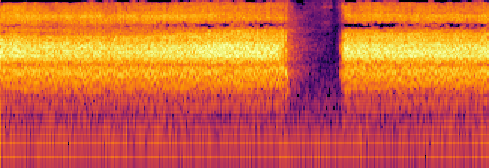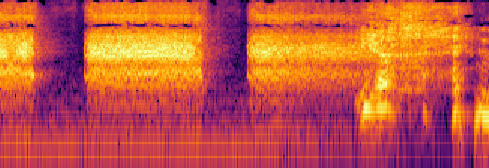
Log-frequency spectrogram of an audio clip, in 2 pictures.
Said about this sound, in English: You very kindly sent us some video, and I think you would agree with me that the sound that the foxes make does not necessarily chime with what people would think of as a therapeutic sound.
